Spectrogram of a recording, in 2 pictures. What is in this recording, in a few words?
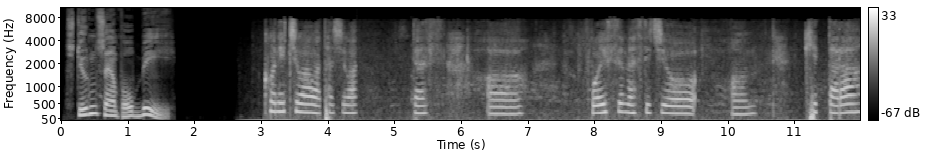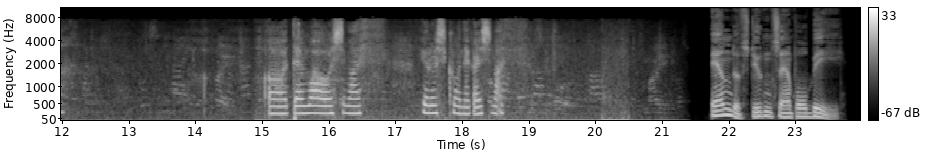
japanese return telephone call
